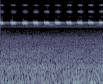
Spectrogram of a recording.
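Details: Insect recorded in Saudi Arabia, its loud call noted: high, pure chirps pulsing steadily about four times a second over a low rumble of background noise.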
